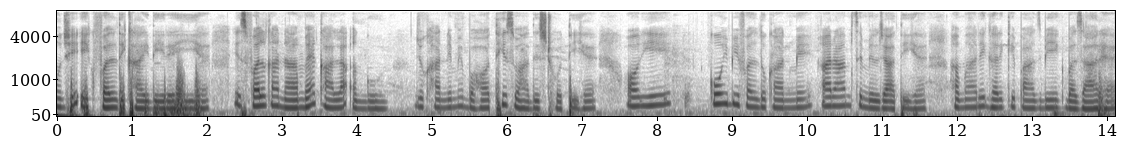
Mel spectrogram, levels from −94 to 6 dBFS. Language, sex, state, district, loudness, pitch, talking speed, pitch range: Hindi, female, Bihar, Kishanganj, -27 LUFS, 185 Hz, 180 wpm, 165-210 Hz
